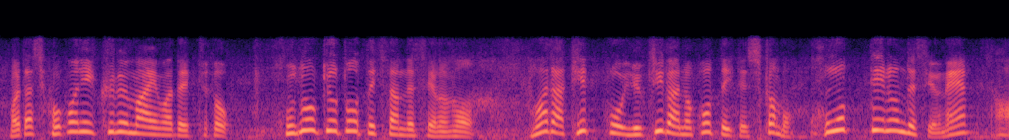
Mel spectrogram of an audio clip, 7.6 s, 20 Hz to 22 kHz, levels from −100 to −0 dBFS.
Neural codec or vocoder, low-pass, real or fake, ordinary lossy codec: codec, 16 kHz, 1 kbps, FunCodec, trained on LibriTTS, 50 frames a second; 7.2 kHz; fake; Opus, 16 kbps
